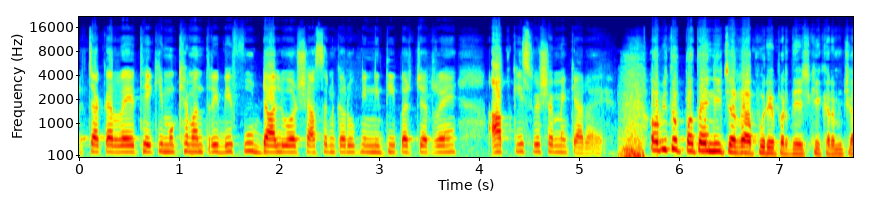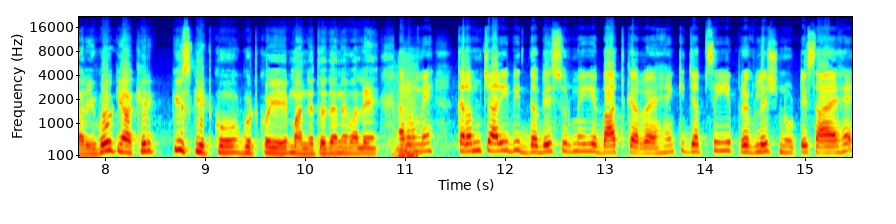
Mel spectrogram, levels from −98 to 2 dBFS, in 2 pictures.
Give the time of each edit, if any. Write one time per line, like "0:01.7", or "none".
0:05.5
0:10.9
